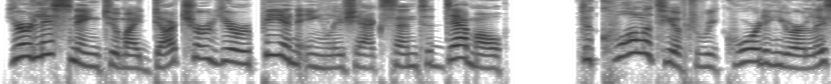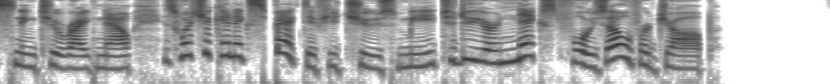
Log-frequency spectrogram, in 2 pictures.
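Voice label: Dutch, female; dutch voice over talent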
